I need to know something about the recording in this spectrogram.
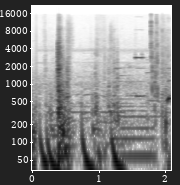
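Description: A car door being pushed shut, with one loud thunk about half a second in, over background music.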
